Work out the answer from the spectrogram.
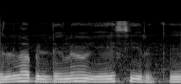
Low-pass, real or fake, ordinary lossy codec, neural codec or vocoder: none; real; none; none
